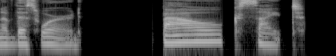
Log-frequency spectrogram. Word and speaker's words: bauxite: bauxite Now read the syllables shown on the screen naturally. balk site bauxite Stress balk and keep site clear.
